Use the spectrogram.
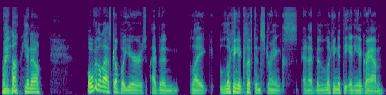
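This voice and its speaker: Lowish, dry-sounding man chatting casually. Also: animated, moderate pace, a little mellow, no echo. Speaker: author and podcast guest. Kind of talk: casual chat.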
